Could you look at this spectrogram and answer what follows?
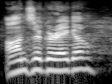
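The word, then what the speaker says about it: Anza-Borrego: It's not Bonzo Gorego? Anza Gorego? Okay.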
